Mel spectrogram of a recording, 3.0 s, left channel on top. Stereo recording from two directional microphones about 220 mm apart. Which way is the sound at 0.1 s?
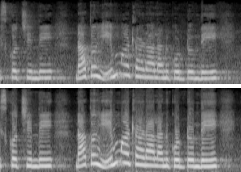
30° right (ahead or behind).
